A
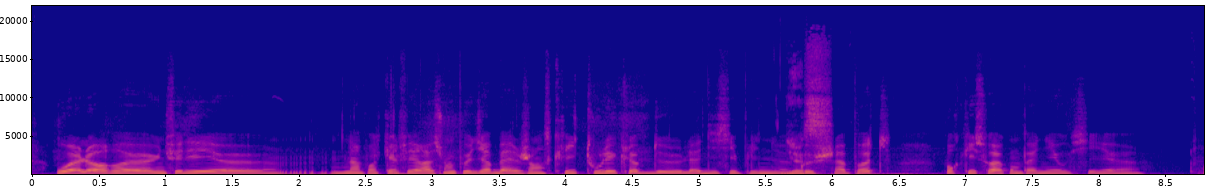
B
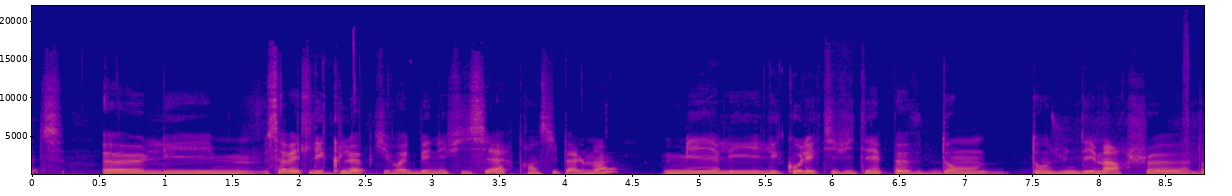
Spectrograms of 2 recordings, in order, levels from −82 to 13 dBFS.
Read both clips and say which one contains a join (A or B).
B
